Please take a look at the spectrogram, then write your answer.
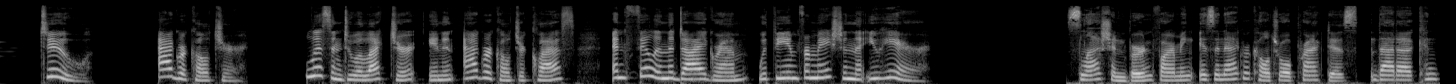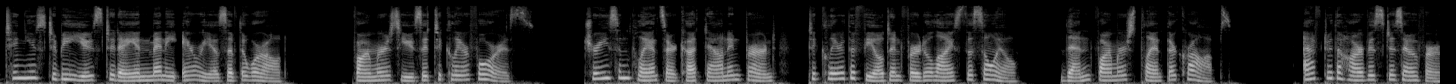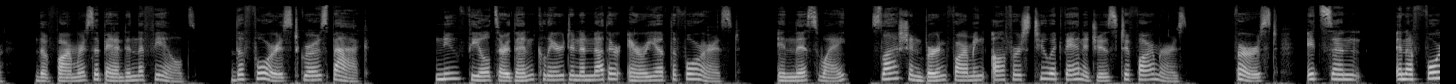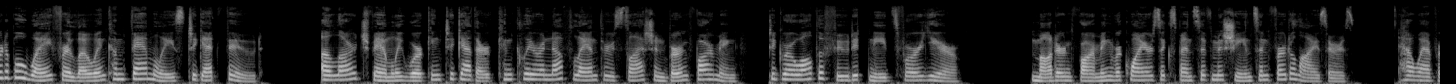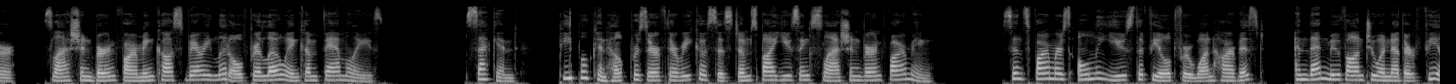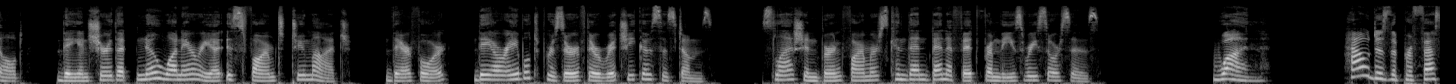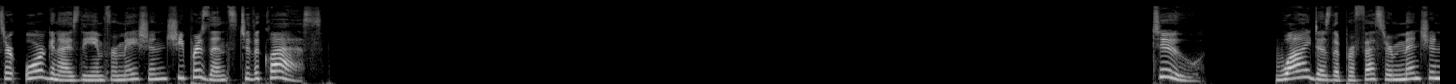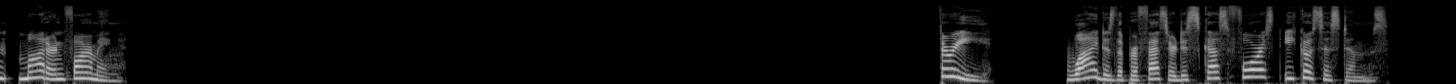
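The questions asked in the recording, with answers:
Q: How does the professor organize the information she presents to the class?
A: She describes slash and burn farming, then explains its two advantages

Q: Why does the professor mention modern farming?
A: To contrast its high cost with the low cost of slash and burn farming

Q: Why does the professor discuss forest ecosystems?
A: To explain the second advantage: slash and burn farming helps preserve ecosystems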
